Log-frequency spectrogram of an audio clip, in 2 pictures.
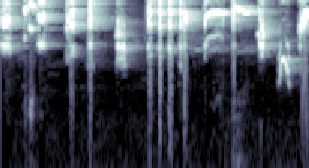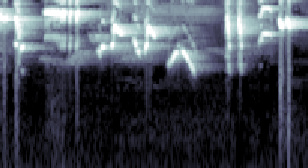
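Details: Male orange-headed thrush in full song, used to prompt a silent thrush to sing; rapid, varied phrases of high whistles, sharp chips and buzzy notes, some sliding downward, delivered almost without pause.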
